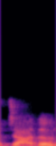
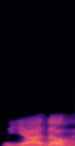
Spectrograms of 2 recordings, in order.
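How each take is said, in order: First: "जादव" begun with j in place of y; hard j opening on "जादव"; wrong J sound. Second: "यादव" with a y glide at the start; correct Y sound. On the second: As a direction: say "यादव" with y, not j. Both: Shown as a demonstration. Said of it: "वो जादव नहीं है".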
